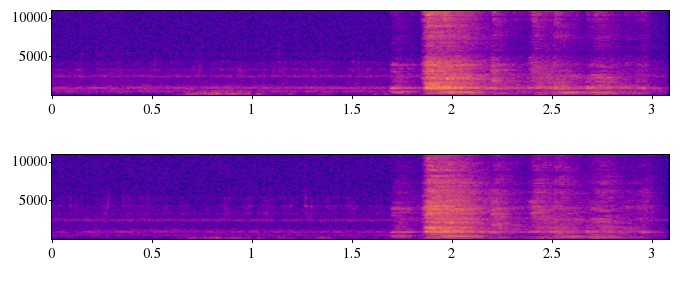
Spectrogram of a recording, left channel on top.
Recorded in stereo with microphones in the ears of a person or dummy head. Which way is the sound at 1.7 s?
15° left (ahead or behind).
